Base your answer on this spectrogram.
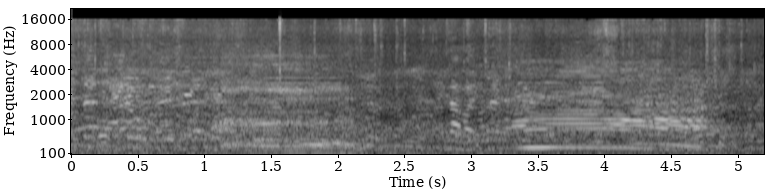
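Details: At a Madaripur, Bangladesh cattle market on 25 May 2025, with cows fit for Qurbani on sale, two long, low moos sound a second apart, the second louder and steadier, above a background of talking buyers and traders.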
